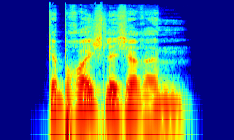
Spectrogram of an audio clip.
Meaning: strong dative masculine/neuter singular comparative degree of gebräuchlich
- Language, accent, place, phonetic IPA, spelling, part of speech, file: German, Germany, Berlin, [ɡəˈbʁɔɪ̯çlɪçəʁəm], gebräuchlicherem, adjective, De-gebräuchlicherem.ogg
